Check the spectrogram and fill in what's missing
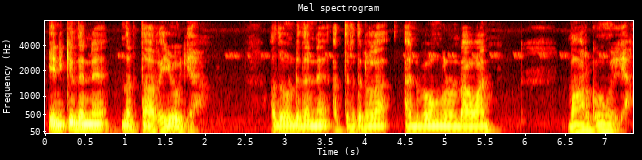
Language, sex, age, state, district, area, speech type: Malayalam, male, 30-45, Kerala, Palakkad, rural, spontaneous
